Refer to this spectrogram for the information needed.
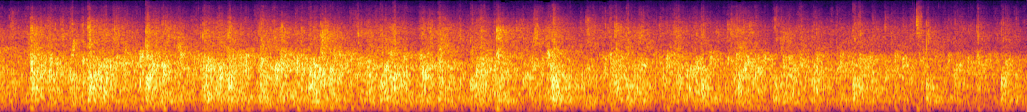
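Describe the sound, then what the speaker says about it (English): Audience applause for the kitchen team at a ProfCon event, a continuous even roar of many hands clapping, fairly distant and steady for the whole stretch. "Let's give them a round of applause"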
